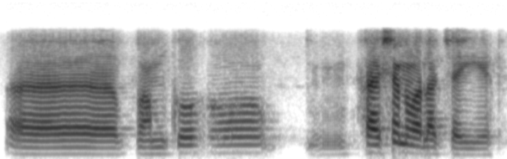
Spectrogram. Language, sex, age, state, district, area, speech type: Urdu, male, 18-30, Bihar, Darbhanga, urban, conversation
